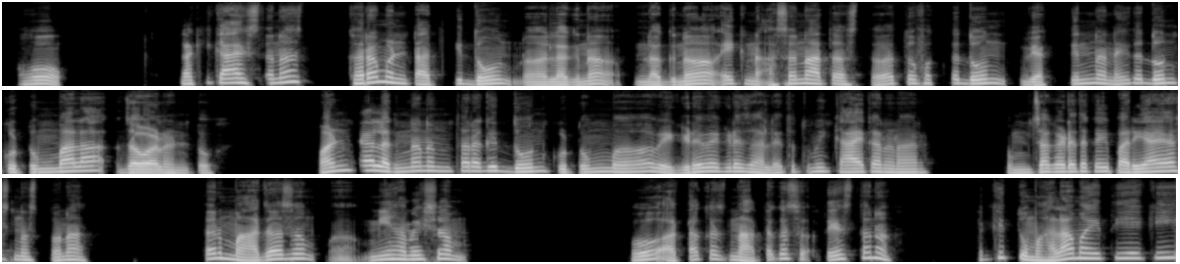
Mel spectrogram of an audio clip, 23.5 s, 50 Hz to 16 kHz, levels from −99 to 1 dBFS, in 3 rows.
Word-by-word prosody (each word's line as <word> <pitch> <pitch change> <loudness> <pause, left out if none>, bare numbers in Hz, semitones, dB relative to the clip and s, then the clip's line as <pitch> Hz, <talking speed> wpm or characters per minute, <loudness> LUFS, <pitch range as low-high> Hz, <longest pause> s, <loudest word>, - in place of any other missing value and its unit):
हो. 150 -1 +2 0.8
का 150 - +1
की 195 +6 -16
काय 190 0 +4
असतं 180 -1 -5
ना, 215 +4 +2 0.4
खरं 175 +5 +5
म्हणतात 170 - +1 0.2
की - - -1
दोन 150 +3 +2
अ, 115 +1 0
लग्न 120 +5 +1 0.3
लग्न 115 +3 0 0.3
एक 160 -1 -2
असं 120 +9 -1
नातं 155 -4 +3
असतं 130 +1 -3
तो 170 - 0
फक्त 170 +1 -6
दोन 175 +2 +2 0.2
व्यक्तींना 155 +10 -1
नाही 150 +1 -1
तर - - +1
दोन 175 +2 +3
कुटुंबाला 150 +9 +2 0.2
जवळ 130 -1 +6
आणतो. 105 -2 -5 0.7
पण 190 +5 +3
त्या 210 -1 +2
लग्नानंतर 185 +1 +2
अगर 185 +1 +2 0.2
दोन 165 +3 +3
कुटुंब 135 +4 -1 0.3
वेगळे-वेगळे 155 +6 +2
झाले 125 -5 0
तर - - -9
तुम्ही 165 +2 -3
काय 145 -1 +3
करणार? 140 -3 0 0.6
तुमच्याकडे 150 +6 +1
तर - - +3
काही 175 +1 0
पर्यायच 155 +6 +4
नसतो 145 -3 -3
ना? 160 +2 0 0.8
तर 205 - +2
माझं 135 +6 +3
असं 200 +1 0
अ, - - -11
मी 155 +6 -1
हमेशा 180 +2 +1 1.2
हो. 155 +5 +3
आता 130 +6 -4
क 185 - -3
नातं 125 -2 -1
कसं 200 - -5
ते 155 - -1
असतं 230 +4 -4
ना - - +1 0.6
का 160 - -13
की 245 - -1
तुम्हाला 145 +4 +3
माहिती 220 0 -1
आहे 220 - 0
की 235 +1 -1
155 Hz, 165 wpm, -23 LUFS, 135-180 Hz, 1.2 s, जवळ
